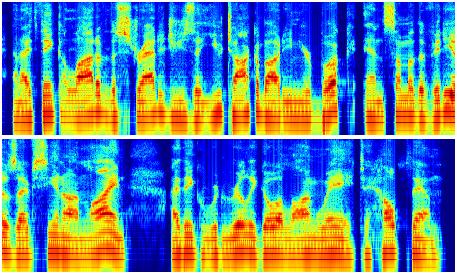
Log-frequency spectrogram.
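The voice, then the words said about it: Minnesotan accent. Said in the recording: “My Minnesotan accent sometimes gets that screwed up at the end, those S's.”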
